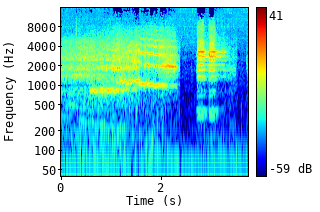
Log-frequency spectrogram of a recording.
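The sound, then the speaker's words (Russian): A car pulls up to a house at an address in an unfamiliar town shortly before midnight, with a loud, drawn-out squeal of tires braking to a stop, followed by two short honks of its horn. No one speaks. “И вот он подъехал к дому по нужному адресу.”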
